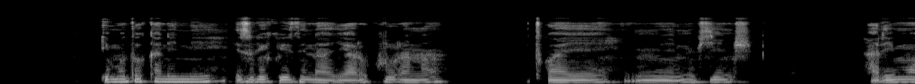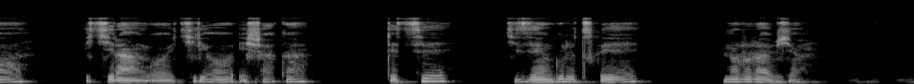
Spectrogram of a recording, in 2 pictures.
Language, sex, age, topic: Kinyarwanda, male, 18-24, health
